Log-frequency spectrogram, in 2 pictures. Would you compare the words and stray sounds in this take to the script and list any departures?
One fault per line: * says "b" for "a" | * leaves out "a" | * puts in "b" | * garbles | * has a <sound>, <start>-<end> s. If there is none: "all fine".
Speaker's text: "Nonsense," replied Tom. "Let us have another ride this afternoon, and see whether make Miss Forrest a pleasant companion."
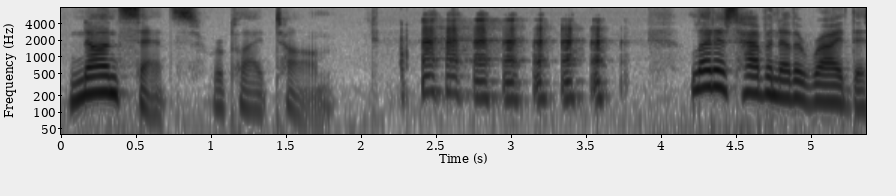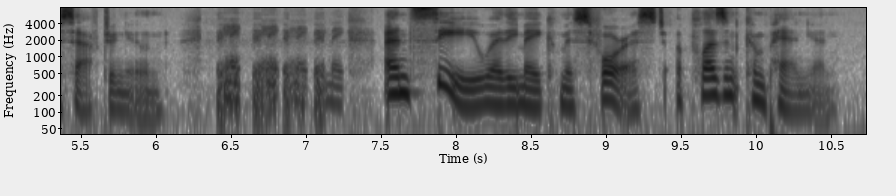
* has a laugh, 2.2-3.8 s
* has a laugh, 6.4-7.3 s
